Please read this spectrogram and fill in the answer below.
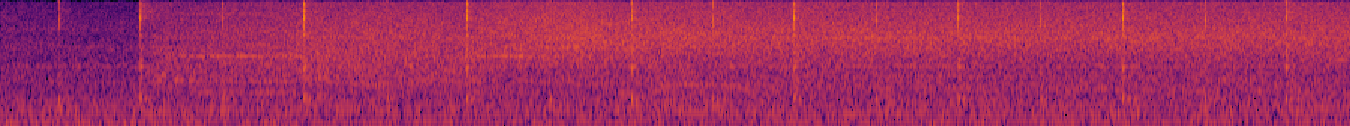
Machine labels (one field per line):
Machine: valve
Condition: normal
